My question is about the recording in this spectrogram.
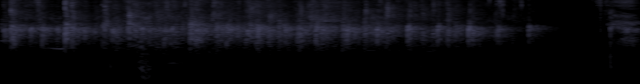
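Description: Audience clapping, faint, dying away about five seconds in.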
